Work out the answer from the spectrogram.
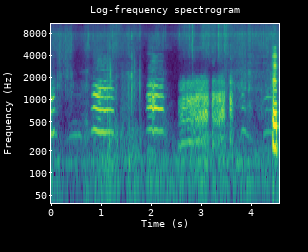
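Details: Chicken producing nasal squawks and one longer buzzy, rasping call, ending with a sharp knock.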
